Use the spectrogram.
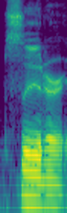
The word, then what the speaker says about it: Sloter: Yeah, I fully understand that our love for Kyle, Jerome, Ezekiel, Sluter, it's a Dutch pronunciation.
